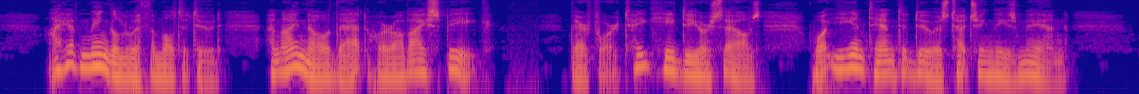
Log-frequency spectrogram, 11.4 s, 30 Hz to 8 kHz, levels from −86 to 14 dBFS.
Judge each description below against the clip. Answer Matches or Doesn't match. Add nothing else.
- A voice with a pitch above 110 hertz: Doesn't match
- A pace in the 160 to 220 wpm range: Doesn't match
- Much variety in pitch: Matches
